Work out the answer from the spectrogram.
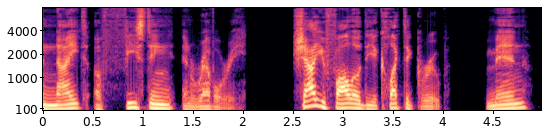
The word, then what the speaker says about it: Xiao: Beside him, a blue-eyed foreigner, eager to learn, was engrossed in a new Chinese dictionary and called out to him, "Little fish, it's Shiau," he corrected.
